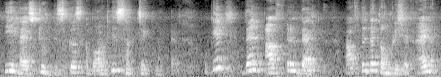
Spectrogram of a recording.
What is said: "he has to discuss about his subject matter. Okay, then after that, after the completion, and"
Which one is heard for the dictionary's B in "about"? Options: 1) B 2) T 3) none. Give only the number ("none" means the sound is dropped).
1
